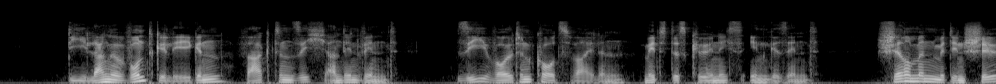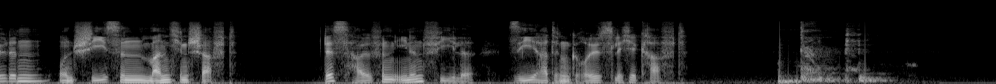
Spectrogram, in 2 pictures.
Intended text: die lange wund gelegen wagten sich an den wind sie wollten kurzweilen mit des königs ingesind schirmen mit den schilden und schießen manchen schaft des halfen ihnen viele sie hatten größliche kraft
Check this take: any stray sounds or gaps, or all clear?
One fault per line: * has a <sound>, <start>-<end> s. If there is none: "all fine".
* has a cough, 17.7-19.2 s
